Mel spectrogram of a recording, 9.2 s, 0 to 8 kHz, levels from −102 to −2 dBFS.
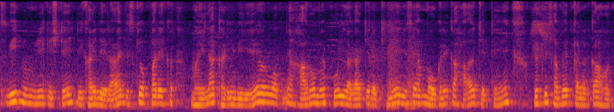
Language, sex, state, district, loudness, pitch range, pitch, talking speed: Hindi, male, Maharashtra, Aurangabad, -31 LUFS, 125-160 Hz, 150 Hz, 260 wpm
